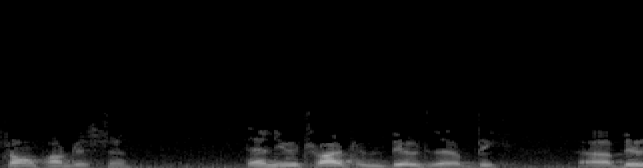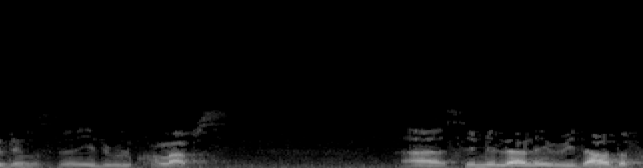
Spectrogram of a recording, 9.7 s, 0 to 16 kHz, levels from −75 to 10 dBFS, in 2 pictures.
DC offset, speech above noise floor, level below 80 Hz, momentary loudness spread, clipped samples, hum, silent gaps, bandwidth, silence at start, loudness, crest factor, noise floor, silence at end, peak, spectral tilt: under 0.1%; 26 dB; -58 dBFS; 18 LU; under 0.1%; none; none; 5.6 kHz; 0.05 s; -26 LUFS; 20 dB; -51 dBFS; 0 s; -6 dBFS; -11 dB/octave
